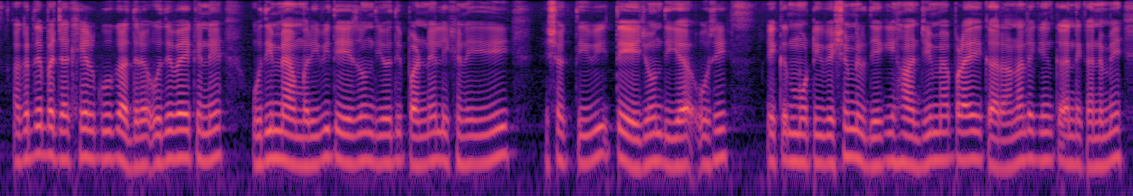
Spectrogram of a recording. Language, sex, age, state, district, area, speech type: Dogri, male, 18-30, Jammu and Kashmir, Samba, urban, spontaneous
